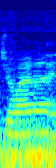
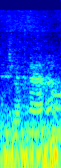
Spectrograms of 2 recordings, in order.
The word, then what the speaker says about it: Johanna: I said Joanna, it's Johanna?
